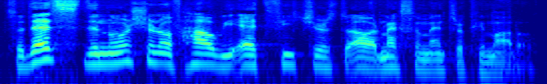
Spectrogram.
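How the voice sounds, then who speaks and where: Man, conference presenter, technical explanation, informal delivery, medium pitch. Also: expressive, fast talker.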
